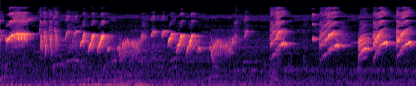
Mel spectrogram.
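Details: Long-tailed shrike in a loud, varied song with fills, fast descending buzzy notes in runs, then harsh chattering bursts and sharp squeaks, close and clean.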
